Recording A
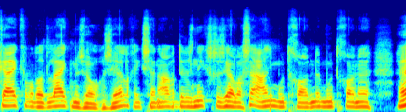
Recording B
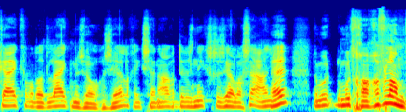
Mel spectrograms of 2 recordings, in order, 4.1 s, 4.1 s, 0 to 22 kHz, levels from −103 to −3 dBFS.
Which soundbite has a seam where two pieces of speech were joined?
B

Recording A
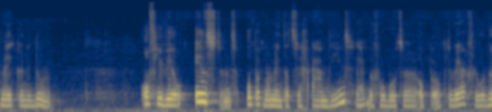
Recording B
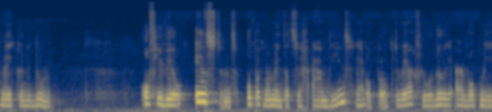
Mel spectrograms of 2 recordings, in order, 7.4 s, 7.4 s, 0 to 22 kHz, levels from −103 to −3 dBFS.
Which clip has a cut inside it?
B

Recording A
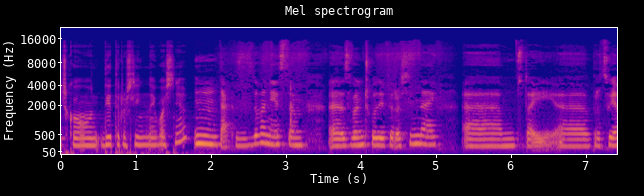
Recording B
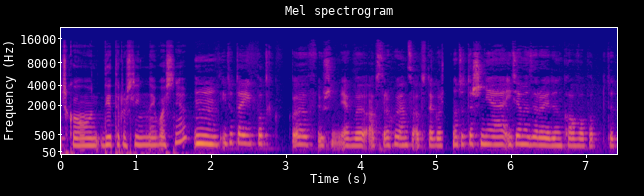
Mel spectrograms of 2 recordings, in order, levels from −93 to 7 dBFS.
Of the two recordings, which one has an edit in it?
B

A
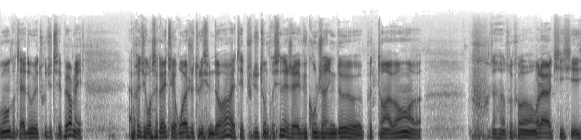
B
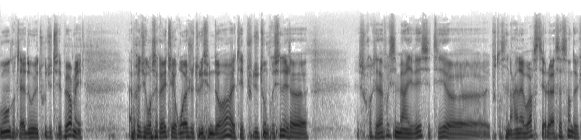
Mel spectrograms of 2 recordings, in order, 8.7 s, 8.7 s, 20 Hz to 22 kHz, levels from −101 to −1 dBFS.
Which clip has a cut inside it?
B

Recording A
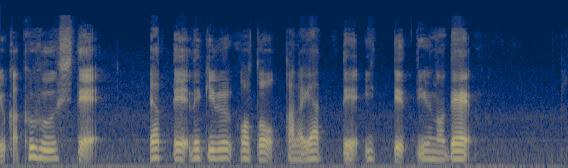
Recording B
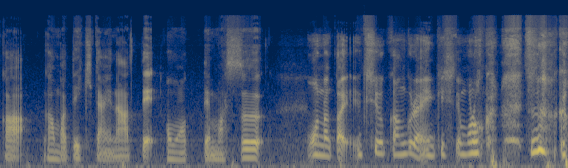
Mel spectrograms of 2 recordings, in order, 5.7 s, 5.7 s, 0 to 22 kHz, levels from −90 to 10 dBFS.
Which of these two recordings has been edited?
B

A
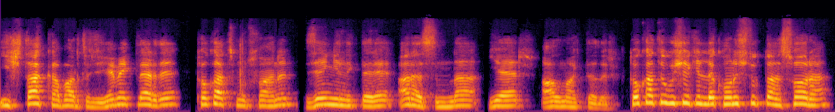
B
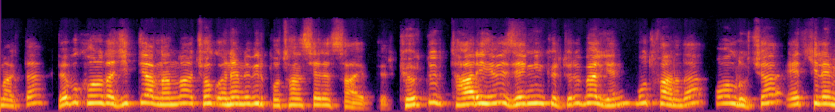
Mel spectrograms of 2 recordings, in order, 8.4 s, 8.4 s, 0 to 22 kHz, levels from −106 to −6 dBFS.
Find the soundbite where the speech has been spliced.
B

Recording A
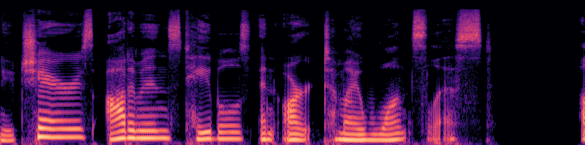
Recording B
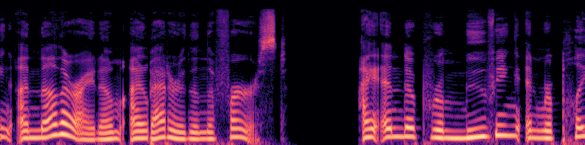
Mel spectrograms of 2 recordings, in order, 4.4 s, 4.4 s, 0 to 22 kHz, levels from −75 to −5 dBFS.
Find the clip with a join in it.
B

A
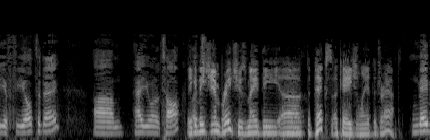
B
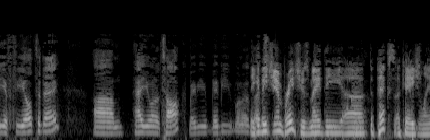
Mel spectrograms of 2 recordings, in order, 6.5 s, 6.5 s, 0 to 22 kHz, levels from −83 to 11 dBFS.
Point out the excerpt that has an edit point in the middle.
A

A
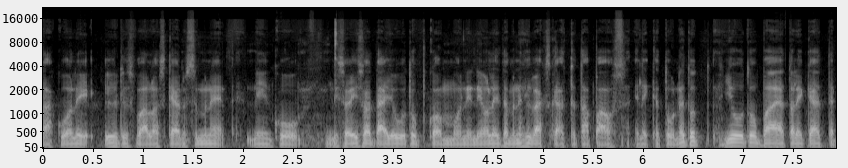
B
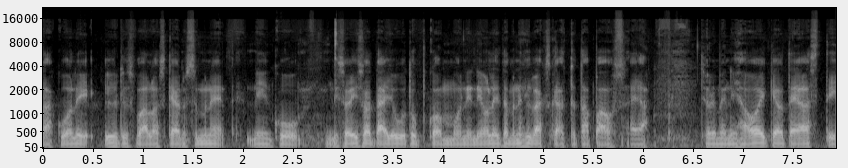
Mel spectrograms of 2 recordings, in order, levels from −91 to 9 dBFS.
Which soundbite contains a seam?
B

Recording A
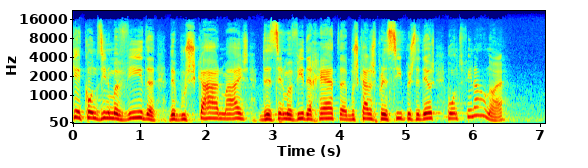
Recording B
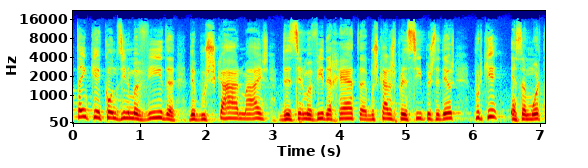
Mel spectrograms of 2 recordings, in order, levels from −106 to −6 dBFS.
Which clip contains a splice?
A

